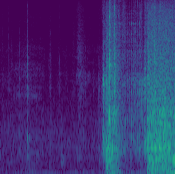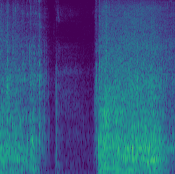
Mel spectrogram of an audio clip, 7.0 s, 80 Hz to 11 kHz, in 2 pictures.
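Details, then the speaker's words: Trash-picked Ryobi 25cc two-stroke string trimmer, first run: two short bursts of high raspy revving that die as throttle eases; runs very lean and won't keep running off throttle, carburetor suspected. "how it runs is incredibly lean foreign yeah it won't even try unless I'm on the throttle"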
